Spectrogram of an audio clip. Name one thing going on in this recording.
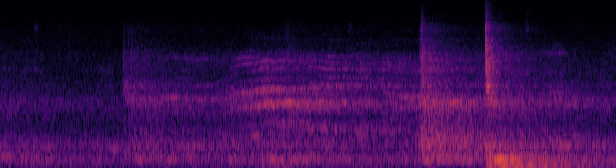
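A man calls out now and then across the court.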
